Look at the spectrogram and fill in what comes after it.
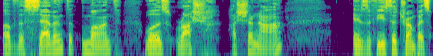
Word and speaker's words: Rosh Hashanah: Now, most Americans pronounce it Rosh Hashanah, but in the Hebrew, it is Rosh Hashanah.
